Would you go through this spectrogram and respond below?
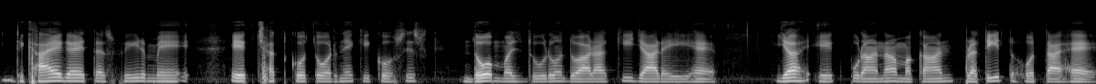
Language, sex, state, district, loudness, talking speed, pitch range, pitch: Hindi, male, Bihar, Muzaffarpur, -21 LUFS, 130 wpm, 130-150 Hz, 140 Hz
